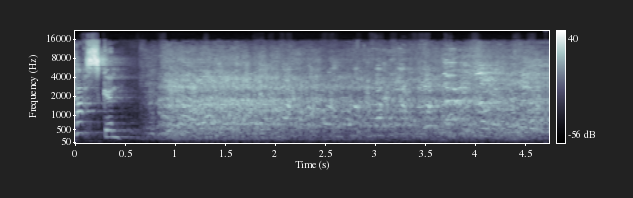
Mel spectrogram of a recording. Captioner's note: audience laughs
